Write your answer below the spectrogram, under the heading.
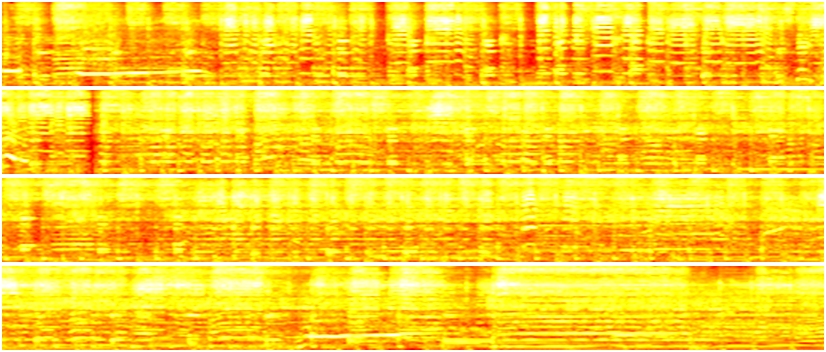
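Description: Ska band playing live: horns, electric guitars, bass and drum kit in a steady driving groove.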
